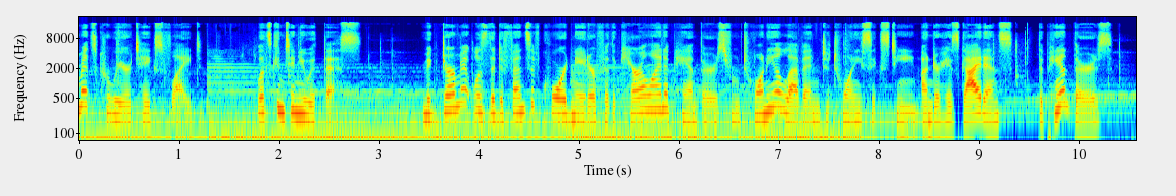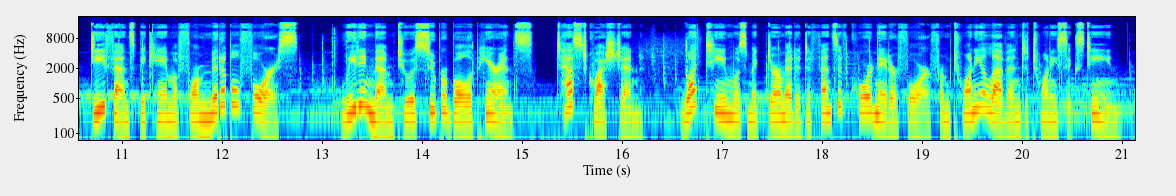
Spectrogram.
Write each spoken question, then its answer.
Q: What team was McDermott a defensive coordinator for from 2011 to 2016?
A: Correct answer. Carolina Panthers.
